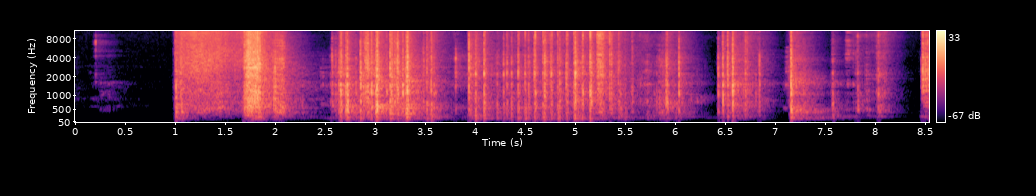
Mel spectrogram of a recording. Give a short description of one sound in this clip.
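Hands handle and rustle a cardboard box.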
